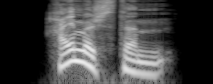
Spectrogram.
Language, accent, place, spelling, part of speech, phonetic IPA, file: German, Germany, Berlin, heimischstem, adjective, [ˈhaɪ̯mɪʃstəm], De-heimischstem.ogg
- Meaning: strong dative masculine/neuter singular superlative degree of heimisch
